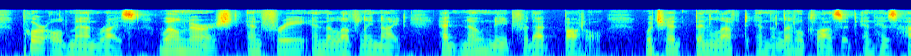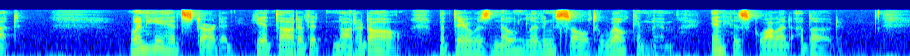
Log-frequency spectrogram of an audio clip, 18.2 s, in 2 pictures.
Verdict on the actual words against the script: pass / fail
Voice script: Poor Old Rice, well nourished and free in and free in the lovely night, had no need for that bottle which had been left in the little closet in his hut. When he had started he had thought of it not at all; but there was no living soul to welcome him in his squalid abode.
fail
